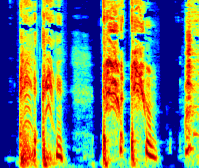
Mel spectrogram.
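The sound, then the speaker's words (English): Coughing and choking: a series of harsh, throaty coughs in short clusters separated by brief gaps, loud and rough, with a throat-clearing quality. “No, I'm just coughing and choking and dying.”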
